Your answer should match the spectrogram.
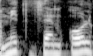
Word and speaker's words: Meet Them All: Donc, c'est Meet comme mythologie. Mm-hmm. Meet Them All comme Catch Them All, comme Kill Them All. Donc, Meet Them All, contracté, hein, Meet apostrophe E-M-A-L-L.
